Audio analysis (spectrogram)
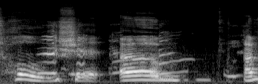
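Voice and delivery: breaking into laughter mid-line; can't keep it together; helpless laugh at a terrible roll; laughing in disbelief. Real, not acted. Player laughs after a bad roll.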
